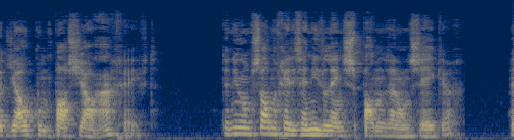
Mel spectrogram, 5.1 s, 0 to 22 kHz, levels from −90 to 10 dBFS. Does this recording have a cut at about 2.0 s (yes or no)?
no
